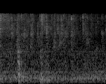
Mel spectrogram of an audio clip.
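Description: Water runs steadily from a tap to rinse an endoscope at a sink, a continuous close hiss and splash with no pauses.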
